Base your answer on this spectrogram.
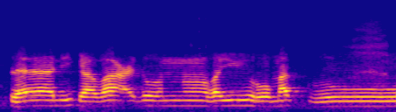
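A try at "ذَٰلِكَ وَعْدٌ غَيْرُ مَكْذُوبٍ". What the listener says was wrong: ایک تو یہ کہ وعدن یہاں غنہ نہیں کیا جائے گا کیونکہ آگے حرف علقی ہے.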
